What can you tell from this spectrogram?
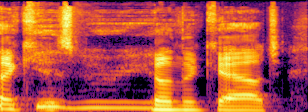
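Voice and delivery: high whiny sob, imitated; mock crying. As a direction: blubber it like a heartbroken boy. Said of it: "Bobby is just crying and sobbing".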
